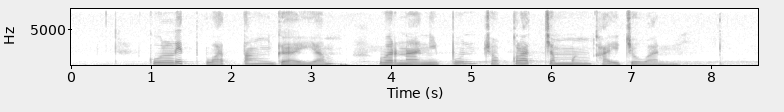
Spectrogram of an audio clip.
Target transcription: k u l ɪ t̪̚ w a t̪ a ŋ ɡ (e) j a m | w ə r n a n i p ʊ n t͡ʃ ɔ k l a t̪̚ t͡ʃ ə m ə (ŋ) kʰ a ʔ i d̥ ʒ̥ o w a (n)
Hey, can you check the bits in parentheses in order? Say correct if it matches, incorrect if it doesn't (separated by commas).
incorrect, correct, correct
